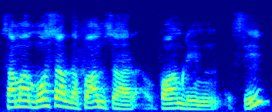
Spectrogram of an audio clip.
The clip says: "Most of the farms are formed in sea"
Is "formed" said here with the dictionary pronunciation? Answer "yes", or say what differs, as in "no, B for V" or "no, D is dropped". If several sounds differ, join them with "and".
yes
